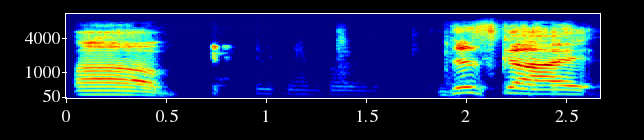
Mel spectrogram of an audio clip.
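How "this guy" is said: usual speaking voice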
